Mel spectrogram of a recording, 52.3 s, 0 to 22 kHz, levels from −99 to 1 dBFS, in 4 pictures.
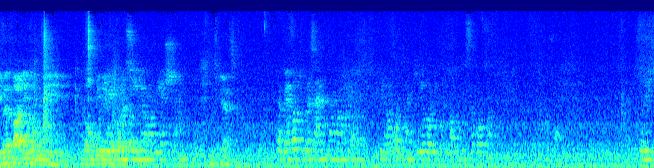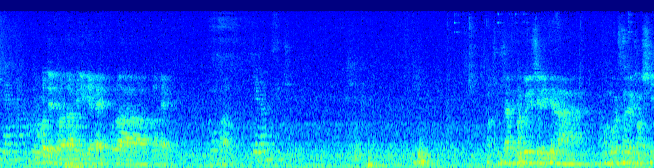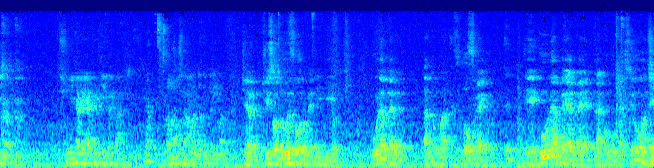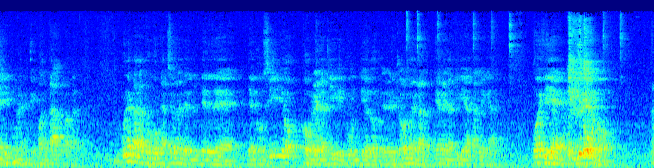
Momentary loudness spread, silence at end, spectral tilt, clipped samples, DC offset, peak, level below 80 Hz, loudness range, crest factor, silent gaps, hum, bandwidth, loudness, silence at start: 15 LU; 0 s; -6 dB/octave; under 0.1%; under 0.1%; -16 dBFS; -56 dBFS; 11 LU; 24 dB; none; none; 17 kHz; -41 LUFS; 0 s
